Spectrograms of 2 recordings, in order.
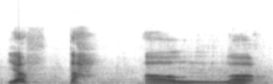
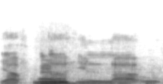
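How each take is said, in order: First: The verb ends abruptly before a separate 'Allah'. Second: The verb links into 'Allah' with an 'i' sound. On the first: The speaker calls it wrong. "Kan berat" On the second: The speaker calls it right. "Kan ringan?"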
